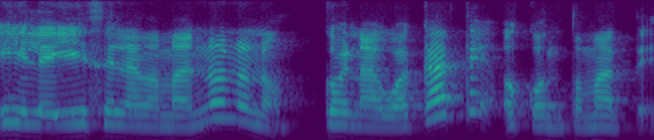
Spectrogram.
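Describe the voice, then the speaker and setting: A woman with a Mexican accent, an animated tone and lively intonation at a moderate pace. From Mexico. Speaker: podcast host. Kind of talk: casual personal storytelling. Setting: home recording at computer.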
